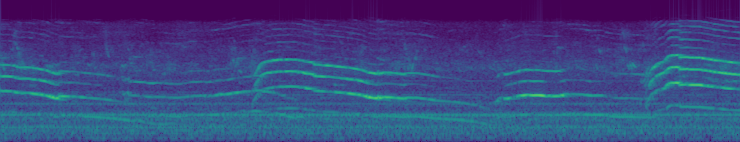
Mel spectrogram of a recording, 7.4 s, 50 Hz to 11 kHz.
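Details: Pair of cats recorded in Afghanistan during a 2010 deployment, near tents; a string of overlapping plaintive meows, some sliding sharply upward before easing down, nearly continuous calling against a constant background hum.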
